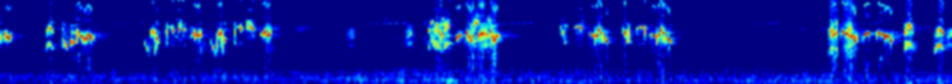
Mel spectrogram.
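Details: Sooty-headed bulbul song used as a lure to prompt other bulbuls to sing; bright bubbly phrases of quick warbled chirps in bursts about a second long, separated by short silences.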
